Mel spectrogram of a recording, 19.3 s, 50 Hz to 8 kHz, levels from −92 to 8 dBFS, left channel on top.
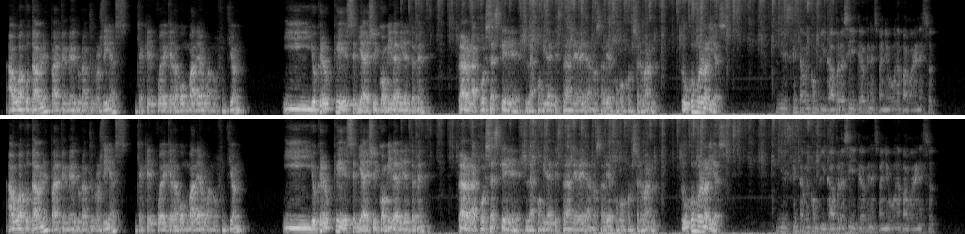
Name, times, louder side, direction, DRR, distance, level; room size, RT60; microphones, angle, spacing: voice 1, 0.2-4.9 5.7-8.6 9.2-13.2 13.6-14.5, right 1 dB, 10° right, 0.4 m, -23 dB
sound 1, 3.0-3.9 7.0-8.0 11.0-12.0, left 1 dB, 80° left, 0.8 m, -42 dB
sound 2, 7.8-17.1, equal, 50° left, 1.2 m, -37 dB
voice 2, 15.5-18.6, equal, 35° left, 1.0 m, -37 dB
2.7 x 2.3 x 2.4 m
head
